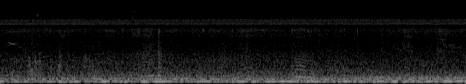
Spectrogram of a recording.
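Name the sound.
buzzing of bees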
